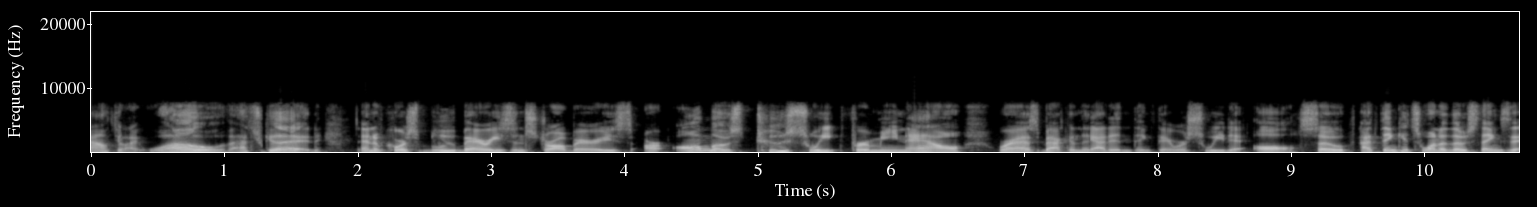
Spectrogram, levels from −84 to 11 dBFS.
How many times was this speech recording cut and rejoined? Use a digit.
3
